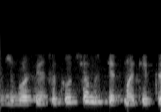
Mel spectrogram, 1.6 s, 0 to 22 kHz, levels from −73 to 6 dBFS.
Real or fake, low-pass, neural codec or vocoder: real; 3.6 kHz; none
